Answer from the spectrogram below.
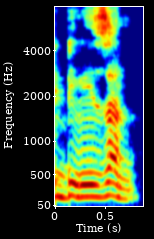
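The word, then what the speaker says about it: division: आई ओ एन देखिए डी का उच्चारण हम ड कर रहे हैं आई को ई की मात्रा पढ़ रहे हैं और वी आई को हमने वी पढ़ना है और जहां भी एस आई ओ एन आता है इसका मैक्सिमम अर्थ जो है जन लगता है यानी कि डिवीजन कई बार इसका अर्थ जो है सन भी लगता है वो एक्सेप्शन है मैं बाद में बताऊंगा डिवीजन डिवीजन होता है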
